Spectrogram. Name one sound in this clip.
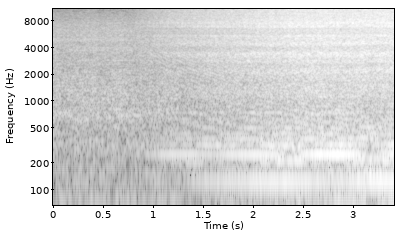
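A propeller plane's engine roars louder from outside.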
